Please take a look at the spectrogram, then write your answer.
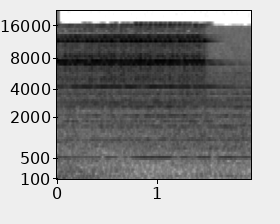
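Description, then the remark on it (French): A telephone rings with a steady, sustained electronic tone that holds for about two seconds, fairly loud, with no voices present. “Le téléphone se mit à sonner à 19h précise quand le père d'Amy arriva.”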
